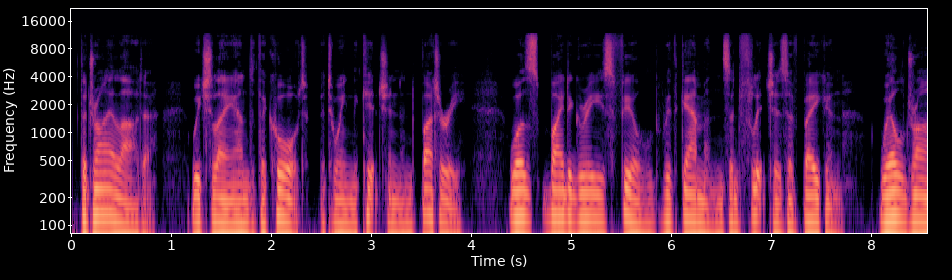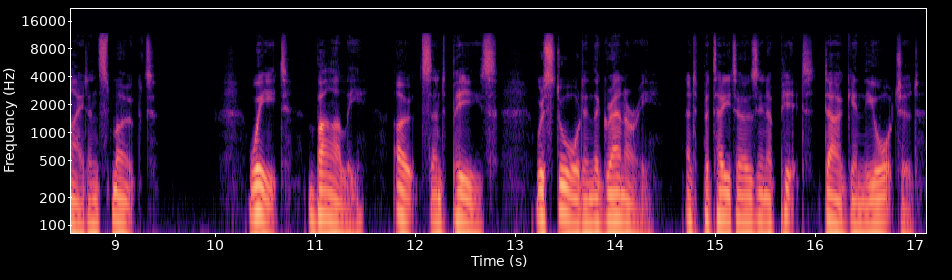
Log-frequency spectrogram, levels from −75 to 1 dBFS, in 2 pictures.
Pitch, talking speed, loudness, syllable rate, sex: 100 Hz, 160 wpm, -21 LUFS, 4.8 syllables/s, male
